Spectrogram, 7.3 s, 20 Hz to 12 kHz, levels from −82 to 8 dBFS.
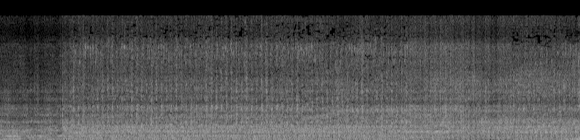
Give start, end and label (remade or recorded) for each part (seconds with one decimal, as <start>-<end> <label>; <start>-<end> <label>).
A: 0.0-0.9 remade; 0.9-5.1 recorded; 5.1-6.4 remade; 6.4-7.3 recorded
